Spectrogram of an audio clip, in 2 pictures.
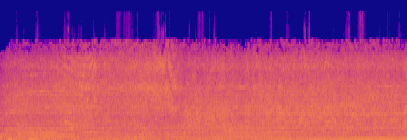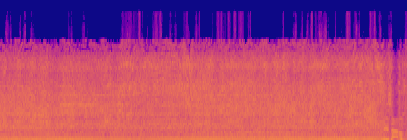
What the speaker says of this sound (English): Now what we're going to do is vacuum off the heat exchanger tubes.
